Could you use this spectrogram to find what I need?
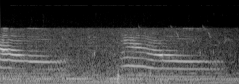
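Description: Cat meowing, one of several farm animals, with two drawn-out, high harmonic meows separated by a short gap, clear and fairly loud over a faint steady background.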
